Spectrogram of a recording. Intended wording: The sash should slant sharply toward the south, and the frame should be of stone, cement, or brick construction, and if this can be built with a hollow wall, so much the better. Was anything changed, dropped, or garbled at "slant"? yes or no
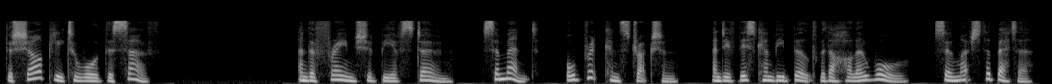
yes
